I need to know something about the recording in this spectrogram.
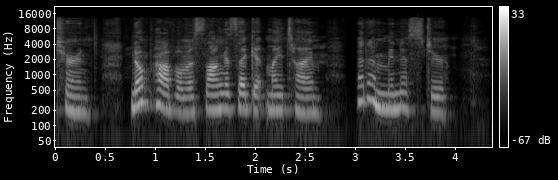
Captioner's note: speaking French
